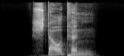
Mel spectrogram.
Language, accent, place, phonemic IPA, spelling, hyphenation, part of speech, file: German, Germany, Berlin, /ˈʃtaʊ̯pən/, Staupen, Stau‧pen, noun, De-Staupen.ogg
- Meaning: plural of Staupe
